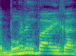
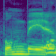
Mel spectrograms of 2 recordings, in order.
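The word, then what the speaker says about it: मुंबई: 그 뭄바이가 나중에 만들어진 이름입니까? 그렇습니다. 그럼 식민지 시대 때는 봄베이라고 봄베이. 불러요. 영국식이에요, 그게? 맞습니다. 아. 인도 말로는 뭄바이. 예, 그렇습니다.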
